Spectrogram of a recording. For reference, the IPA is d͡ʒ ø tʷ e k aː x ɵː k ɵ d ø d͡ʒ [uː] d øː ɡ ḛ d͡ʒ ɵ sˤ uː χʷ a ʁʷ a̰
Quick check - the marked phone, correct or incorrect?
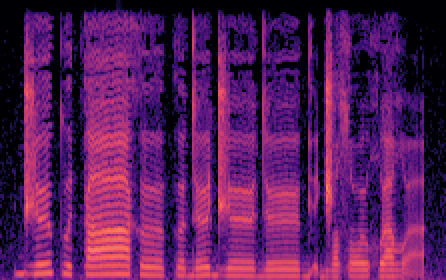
incorrect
